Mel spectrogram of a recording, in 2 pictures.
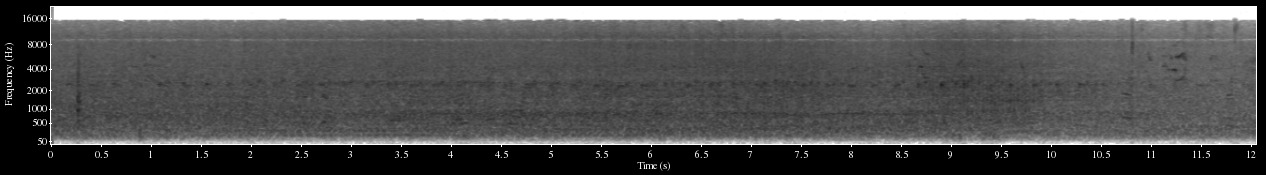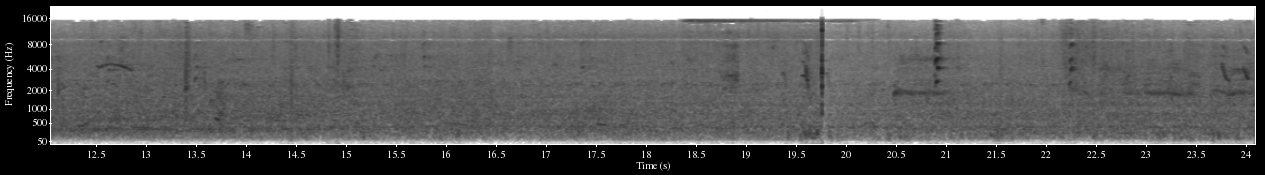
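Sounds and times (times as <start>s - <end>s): indistinct voices: 0.0s - 21.3s.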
